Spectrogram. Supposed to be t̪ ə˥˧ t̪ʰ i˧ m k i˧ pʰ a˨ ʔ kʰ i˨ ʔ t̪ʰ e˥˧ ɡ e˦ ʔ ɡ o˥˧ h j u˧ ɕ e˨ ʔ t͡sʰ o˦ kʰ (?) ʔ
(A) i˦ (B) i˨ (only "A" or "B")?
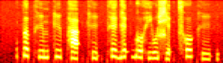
B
